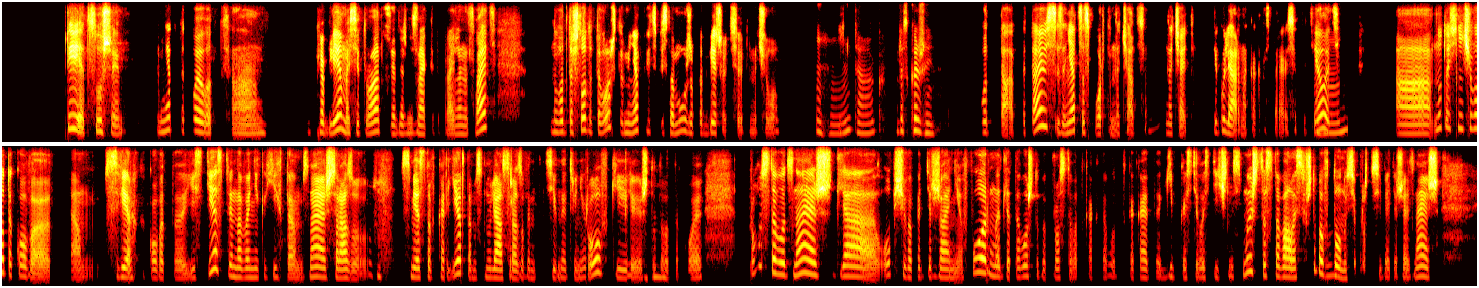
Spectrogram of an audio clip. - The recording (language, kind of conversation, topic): Russian, advice, Как мне закрепить новые привычки и сделать их частью своей личности и жизни?
- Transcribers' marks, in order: other background noise; background speech; tapping; exhale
